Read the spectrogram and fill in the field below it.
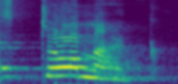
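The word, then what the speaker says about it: stomach: एक वर्ड है आपको बेंच और एक वर्ड है स्टोमक। इसके अंत में भी CH है, लेकिन इसका उच्चारण में यह CH क पढ़ा जा रहा है और बेंच में यह CH का उच्चारण च पढ़ा जा रहा है।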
